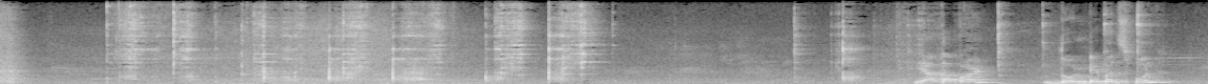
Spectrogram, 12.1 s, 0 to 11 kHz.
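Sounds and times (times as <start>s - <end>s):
spatula clinking and scraping pan: 1.0s - 6.2s, 7.9s - 9.2s.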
